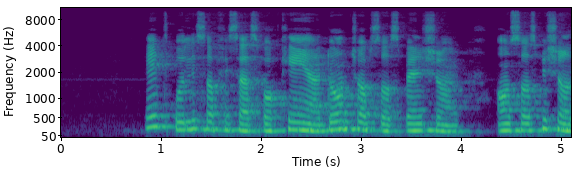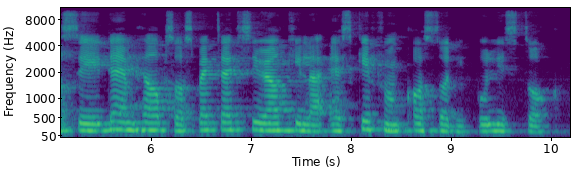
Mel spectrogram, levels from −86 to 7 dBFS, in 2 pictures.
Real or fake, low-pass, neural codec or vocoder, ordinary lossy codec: fake; 9.9 kHz; vocoder, 24 kHz, 100 mel bands, Vocos; none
